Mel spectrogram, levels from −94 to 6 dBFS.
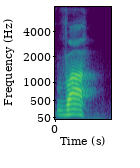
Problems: constant background noise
